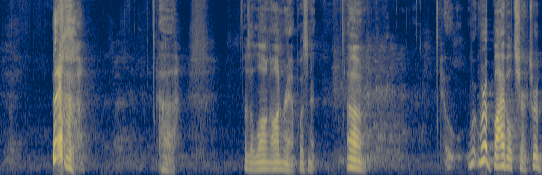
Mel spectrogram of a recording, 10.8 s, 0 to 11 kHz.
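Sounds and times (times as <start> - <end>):
speech: 1.0 - 1.7, 4.9 - 7.4, 8.9 - 10.8
person sneezing: 1.1 - 1.7.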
